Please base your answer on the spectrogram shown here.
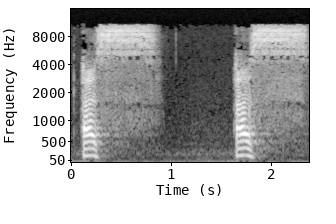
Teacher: ببینید، در تلفظ حرف سین، اس، اس، ما ببینیم که هوا با فشار از شیاری که ما بین زبان و سقف دهان وجود داره عبور میکنه، از منطقه دندان ها هم میگذره با همون فشار و یک ساییدگی ایجاد میشه، یعنی هوا سایش پیدا میکنه. · Term: صفت سفیر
